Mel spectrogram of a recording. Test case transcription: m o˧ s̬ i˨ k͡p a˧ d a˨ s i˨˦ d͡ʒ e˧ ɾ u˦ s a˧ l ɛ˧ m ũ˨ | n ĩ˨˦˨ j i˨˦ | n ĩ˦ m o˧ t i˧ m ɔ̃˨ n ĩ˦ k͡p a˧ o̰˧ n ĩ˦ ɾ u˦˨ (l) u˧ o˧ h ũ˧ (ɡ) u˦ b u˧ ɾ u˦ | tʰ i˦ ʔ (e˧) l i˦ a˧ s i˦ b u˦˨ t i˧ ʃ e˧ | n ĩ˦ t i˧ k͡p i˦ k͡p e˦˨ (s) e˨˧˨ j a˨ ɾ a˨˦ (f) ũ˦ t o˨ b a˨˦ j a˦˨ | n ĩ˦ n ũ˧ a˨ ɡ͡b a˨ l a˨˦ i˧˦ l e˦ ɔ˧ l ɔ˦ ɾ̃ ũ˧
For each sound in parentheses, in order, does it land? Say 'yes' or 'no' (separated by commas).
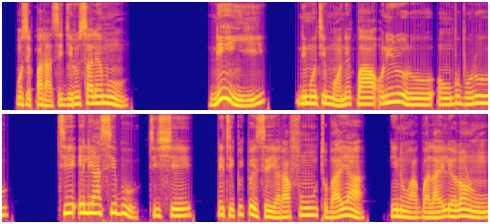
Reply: no, no, yes, yes, yes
